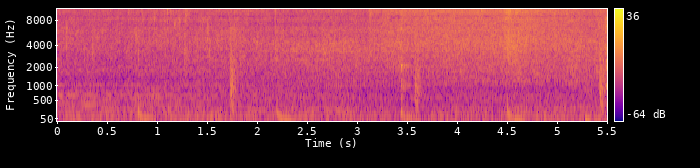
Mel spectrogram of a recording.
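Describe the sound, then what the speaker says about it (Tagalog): Pork sizzles steadily in a hot pan for Filipino pork binagoongan, a dense crackling hiss with occasional faint clinks of a utensil, no talking. "Isutay natin to ng about a minute"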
